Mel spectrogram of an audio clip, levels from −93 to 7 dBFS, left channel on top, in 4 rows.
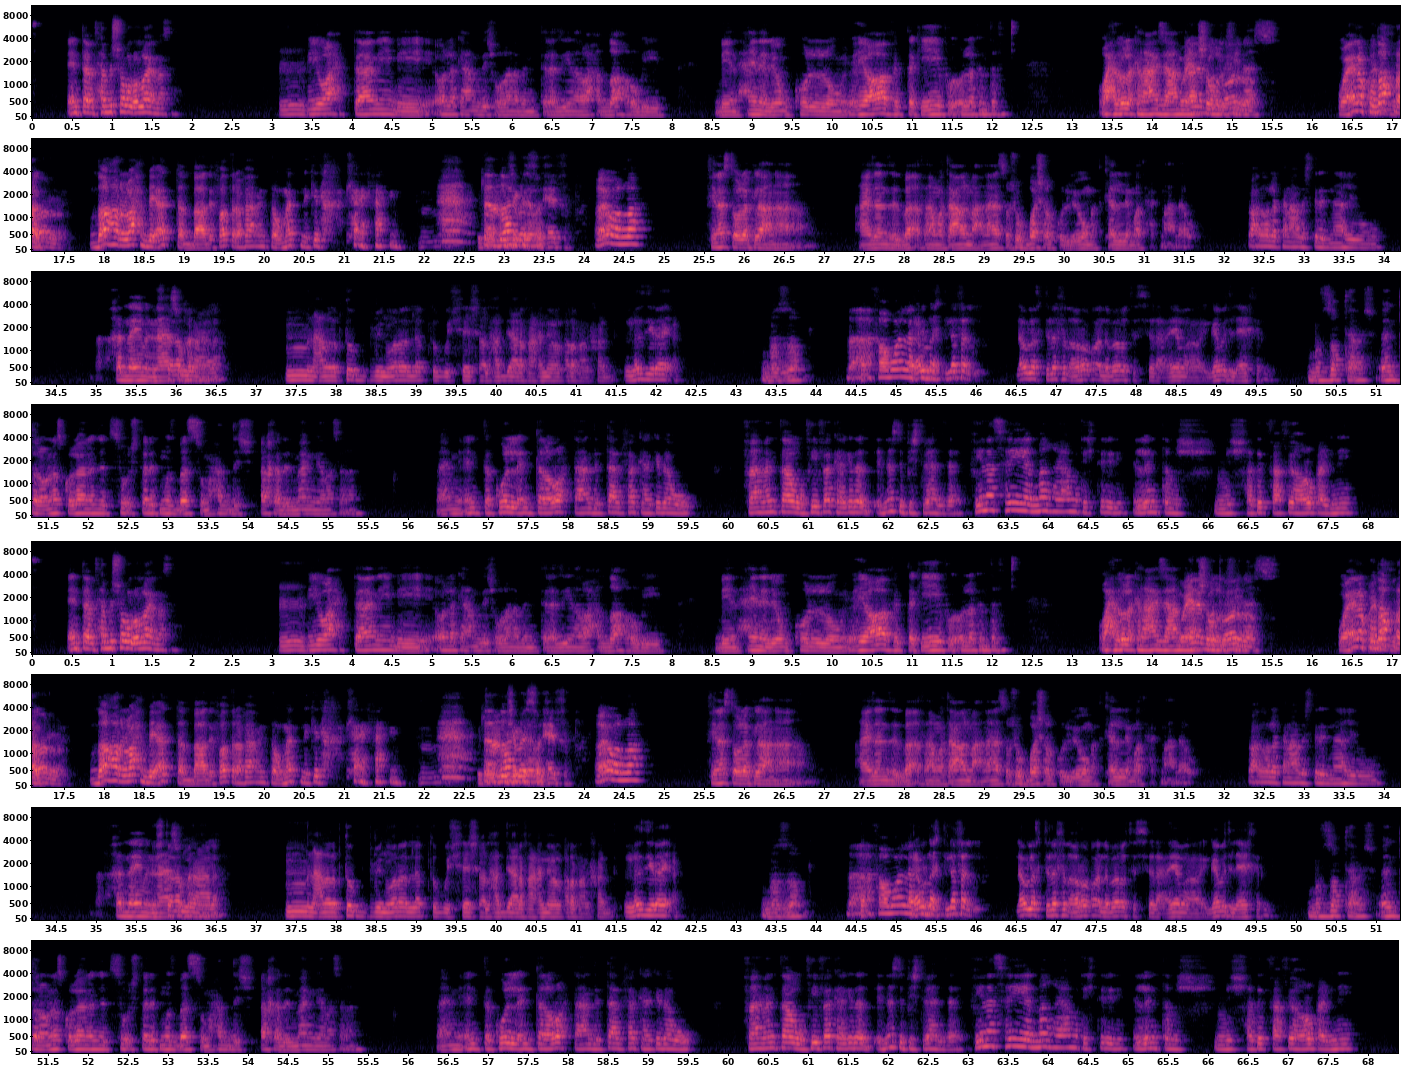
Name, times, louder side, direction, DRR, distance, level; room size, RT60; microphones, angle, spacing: voice 1, 0.4-1.7 3.4-7.8 8.5-12.2 13.3-15.3 16.3-17.2 17.8-21.7 22.2-23.5 24.1-24.7 25.6-26.9 27.4-31.6 32.3-33.9 35.1-36.5 43.3-43.8 44.4-45.6 50.1-55.4 56.4-59.5 60.2-67.8, left 1 dB, 15° left, 1.4 m, -36 dB
voice 2, 3.1-3.5 14.3-15.3 16.7-17.5 21.9-22.3 22.7-23.7 35.7-36.5 37.4-42.3 44.6-44.7 45.2-46.1 46.5-49.7, right 3 dB, 70° right, 0.7 m, -38 dB
4.6 x 3.2 x 3.2 m
head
